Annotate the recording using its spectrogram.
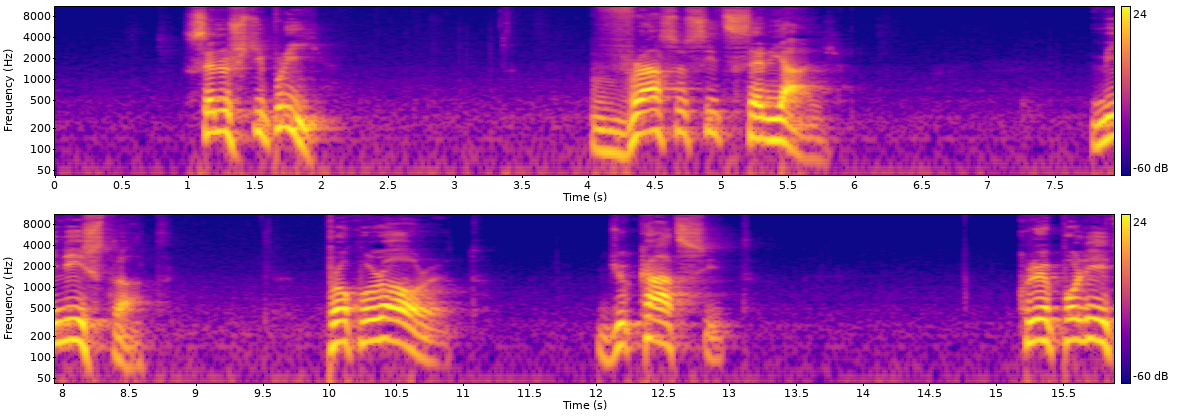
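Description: An elderly man speaks forcefully into a microphone in short bursts with pauses.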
